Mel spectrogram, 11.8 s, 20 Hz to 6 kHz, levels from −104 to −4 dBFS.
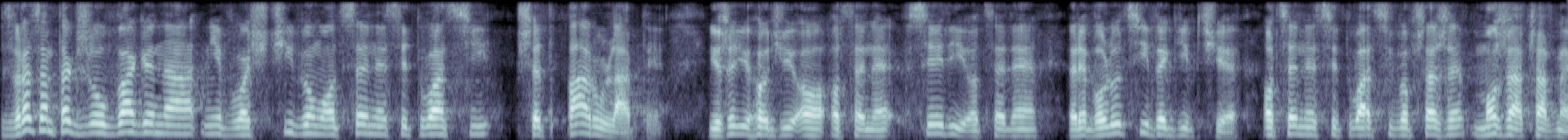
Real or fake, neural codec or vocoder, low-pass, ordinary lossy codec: fake; codec, 16 kHz, 4.8 kbps, FACodec; 5.4 kHz; none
